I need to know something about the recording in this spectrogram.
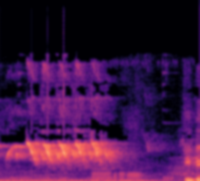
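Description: Bird chirping: a quick run of high chirps, about ten a second, lasting about a second and then fading.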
